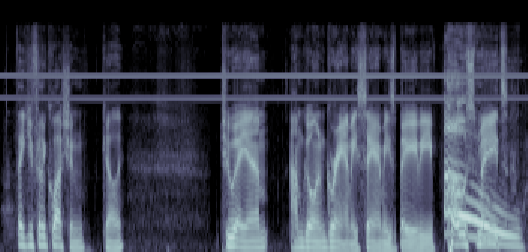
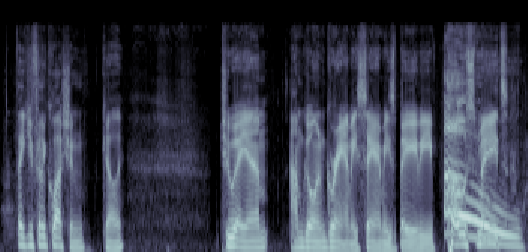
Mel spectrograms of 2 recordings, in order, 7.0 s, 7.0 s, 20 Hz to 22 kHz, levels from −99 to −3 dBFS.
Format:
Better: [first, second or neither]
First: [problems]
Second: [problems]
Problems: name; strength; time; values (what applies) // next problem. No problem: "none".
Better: second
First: high-pitched whine; noticeable; throughout; 6.5 kHz, 20 dB below the speech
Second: none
